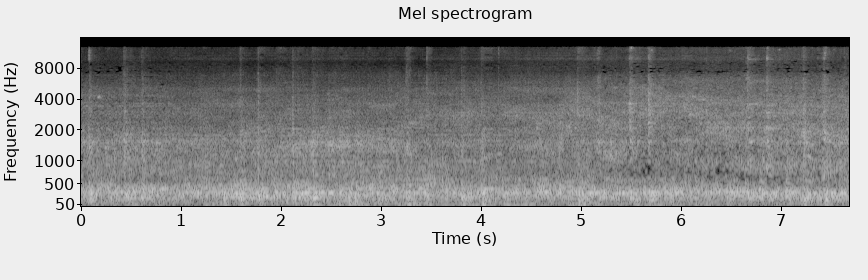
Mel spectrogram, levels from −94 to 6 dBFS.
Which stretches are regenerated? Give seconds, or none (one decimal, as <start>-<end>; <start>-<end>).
0.9-5.2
